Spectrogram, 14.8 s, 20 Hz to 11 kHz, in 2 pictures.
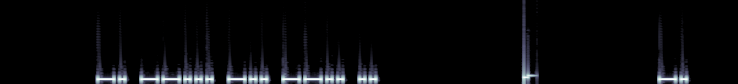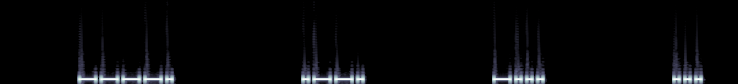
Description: Morse code, heard as a keyed tone, about 22 wpm, spaced as for 9 wpm, 700 Hz. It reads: N7DZI N9PBS
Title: USA Call Signs - 5 Characters - 8x Character Spacing - 22wpm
